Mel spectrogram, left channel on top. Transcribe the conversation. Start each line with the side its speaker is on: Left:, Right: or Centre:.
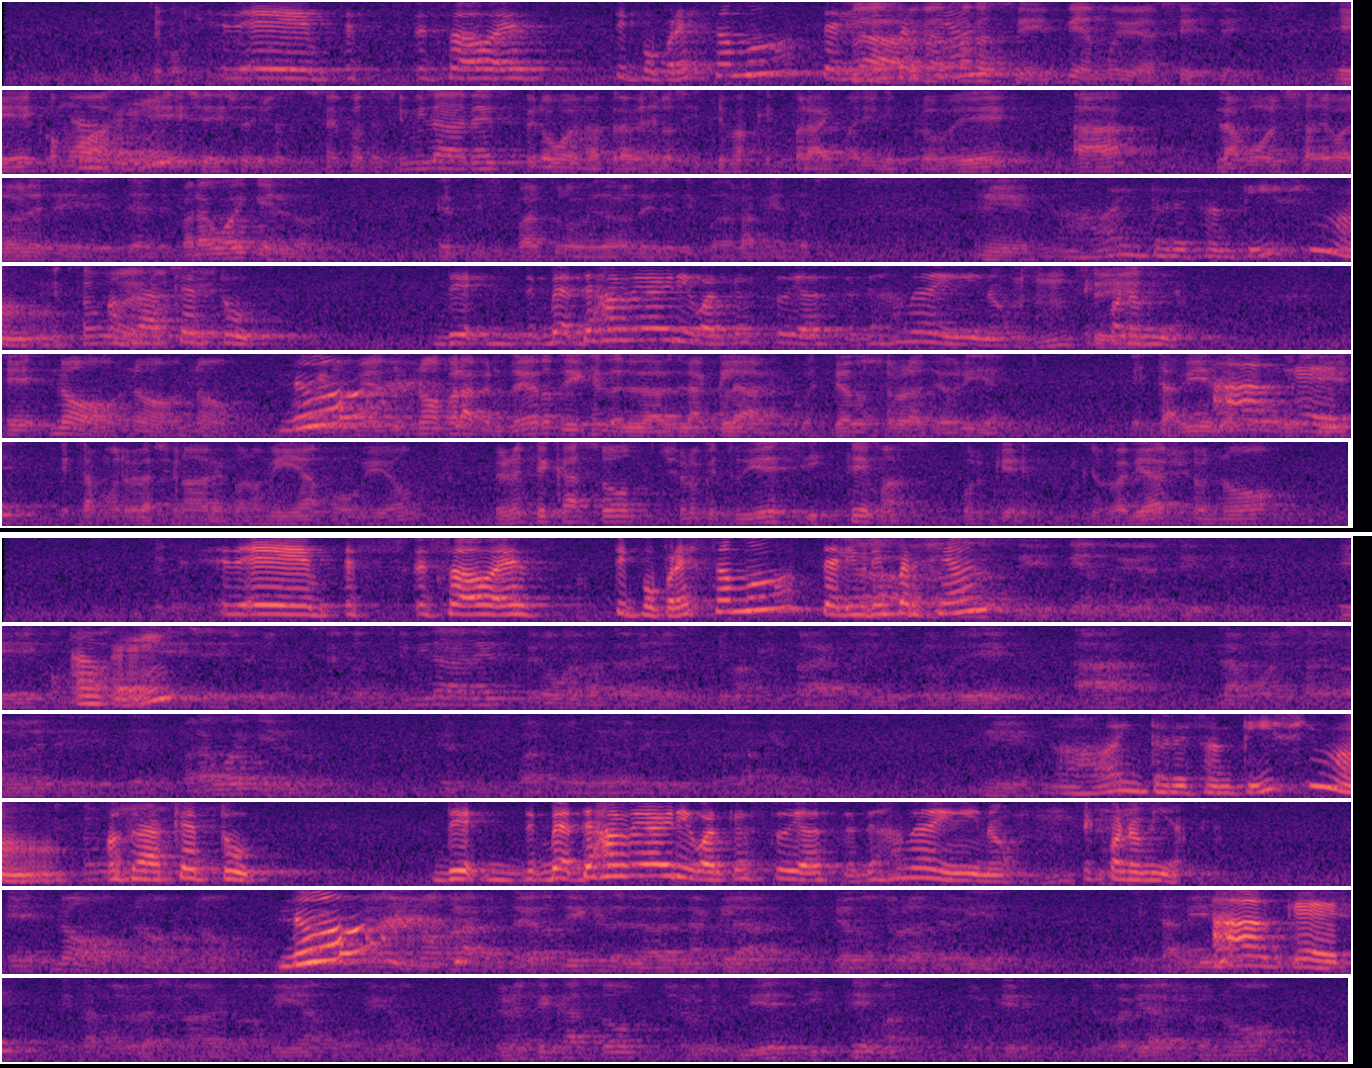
Left: Te, te te consulto
Right: Eh,
Left: de paso.
Right: es- eso es tipo préstamo de
Left: Claro,
Right: libre inversión.
Left: claro, una cosa así. Bien, muy bien, sí, sí, sí. Eh, es como
Right: Ah, Ok.
Left: hace- eh, ellos, ellos- ellos hacen cosas similares, pero bueno, a través de los sistemas que Primary le provee a la bolsa de valores de, de- de Paraguay, que es lo- el principal proveedor de este tipo de herramientas. Em,
Right: Ah, interesantísimo.
Left: est- está bueno,
Right: O sea
Left: sí.
Right: que tú, de- de- ve- déjame averiguar qué estudiaste, déjame adivino.
Left: Ujú, sí.
Right: Economía.
Left: Eh, no, no, no.
Right: ¿No?
Left: Aunque no, mira,
Right: <laughs>
Left: no, no, pará, pero todavía no te dije la, la- la clave, porque estoy dando solo la teoría. Está bien
Right: Ah,
Left: lo que vos
Right: ok.
Left: decís, está muy relacionado a la economía, obvio, pero en este caso yo lo que estudié es sistemas. ¿Por qué? Porque en realidad yo no,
